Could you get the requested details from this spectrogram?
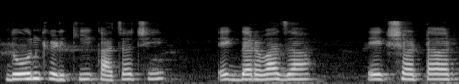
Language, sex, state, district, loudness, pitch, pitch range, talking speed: Marathi, female, Maharashtra, Gondia, -16 LUFS, 240 Hz, 235-245 Hz, 105 wpm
